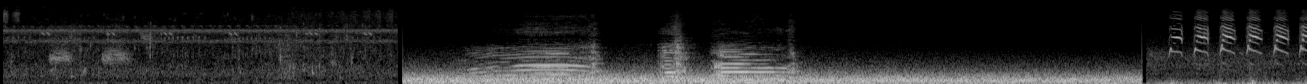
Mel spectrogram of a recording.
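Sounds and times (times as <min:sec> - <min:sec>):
insects chirping: 0:00.0 - 0:04.0
heavy low noise: 0:04.0 - 0:11.4.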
